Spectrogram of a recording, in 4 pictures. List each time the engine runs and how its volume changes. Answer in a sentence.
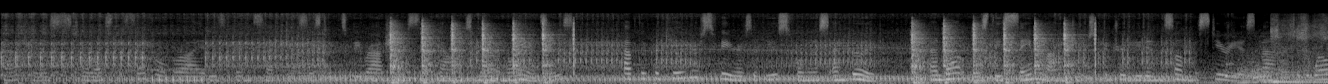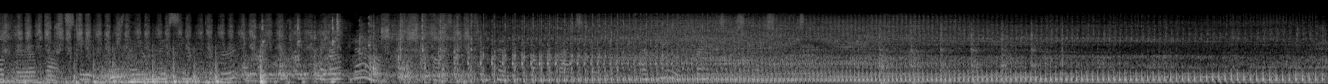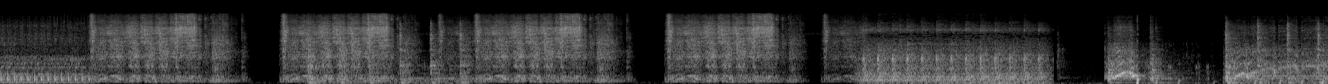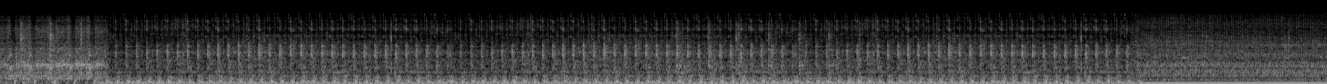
You can hear the engine from 0.0 to 53.0 s, at a steady volume.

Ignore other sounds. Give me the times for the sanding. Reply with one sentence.
The sanding can be heard from 12.2 to 18.1 s.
